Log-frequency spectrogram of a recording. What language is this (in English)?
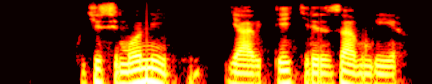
Kinyarwanda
